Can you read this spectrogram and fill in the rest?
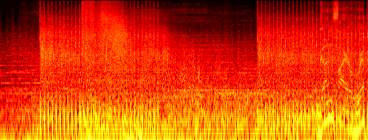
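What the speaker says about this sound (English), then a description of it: "Gunfire ripped through the air." Continuous machine-gun fire in a war scene, loud and close, with rapid bursts rattling almost without pause over rumbling background blasts.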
